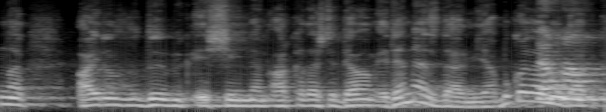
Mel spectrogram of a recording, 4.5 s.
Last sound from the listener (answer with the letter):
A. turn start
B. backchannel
A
